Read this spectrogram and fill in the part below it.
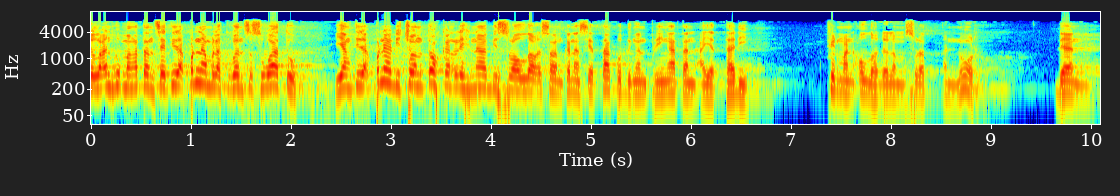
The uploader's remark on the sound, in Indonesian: LIVE Ceramah Jum'at. Ceramah Jum'at [LIVE].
